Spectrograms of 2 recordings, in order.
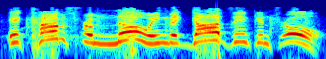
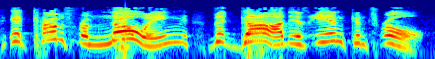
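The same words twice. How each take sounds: First: Louder emphatic. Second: Slow emphatic. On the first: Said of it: "louder repeat". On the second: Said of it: "slow emphatic repeat". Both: Real, not acted.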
